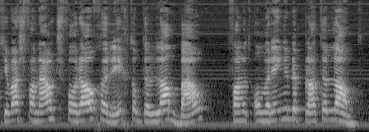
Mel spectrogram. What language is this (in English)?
Dutch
